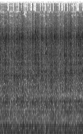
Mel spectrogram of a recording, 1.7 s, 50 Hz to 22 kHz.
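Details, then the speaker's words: Krypton Camaro V8, just over 7,052 miles, idling while warming up after long storage on a roughly 50°F day. Deep, even burble with a steady beat and no ticks or misses. Normal idle. "she sounded awesome can't wait I mean it's like I said it's almost February so not too much longer and we'll be able to drive this again"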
